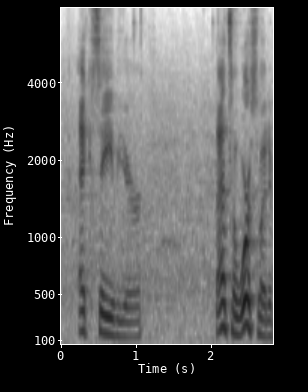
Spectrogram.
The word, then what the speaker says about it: Xavier: Xavier. It's tricky with the X in front. Is it X or is it just like a Z, you know? Xavier.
